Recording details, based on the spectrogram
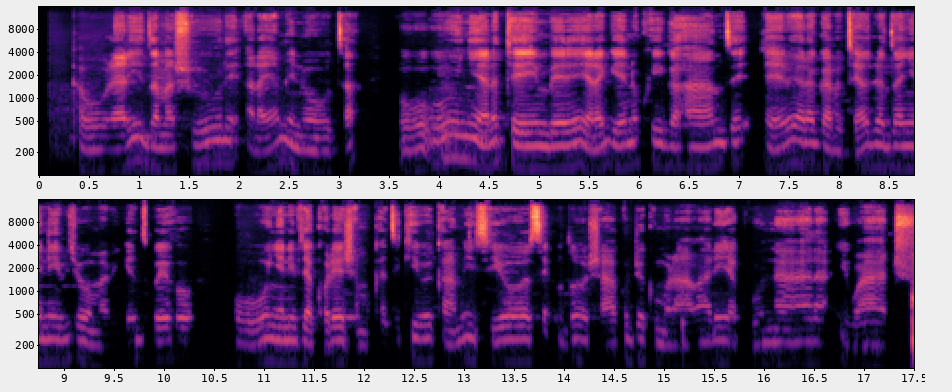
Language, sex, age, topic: Rundi, male, 36-49, education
